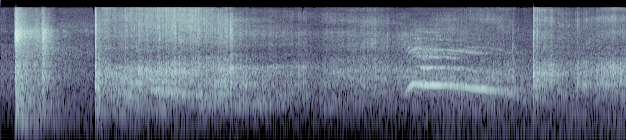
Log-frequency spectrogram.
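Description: Skateboard wheels roll and rumble on rough pavement.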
